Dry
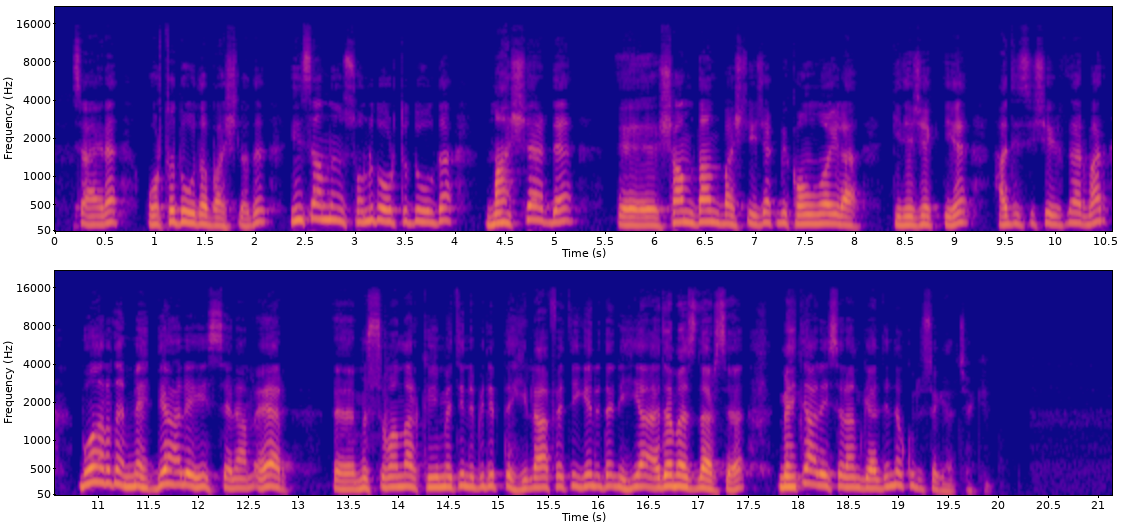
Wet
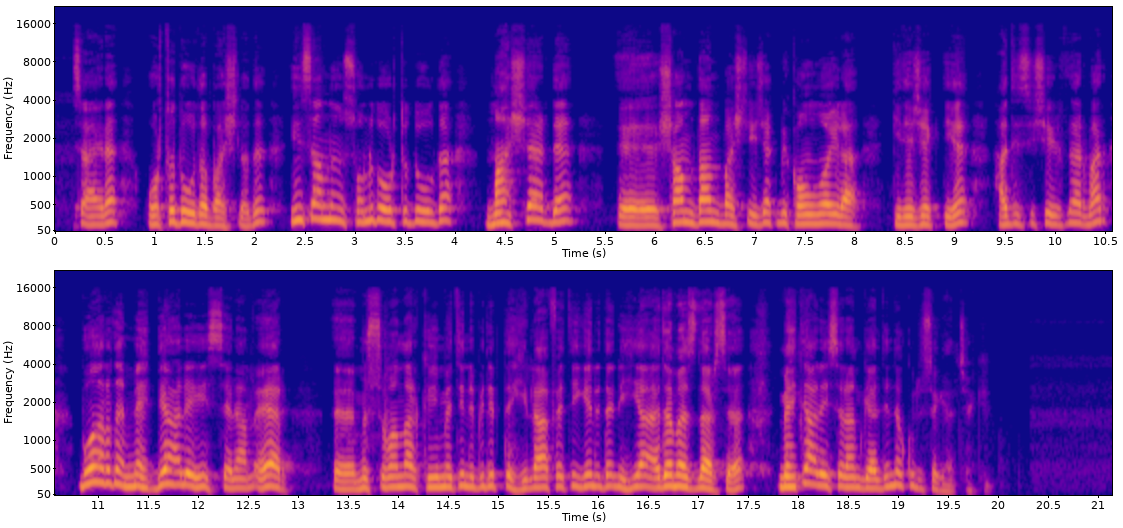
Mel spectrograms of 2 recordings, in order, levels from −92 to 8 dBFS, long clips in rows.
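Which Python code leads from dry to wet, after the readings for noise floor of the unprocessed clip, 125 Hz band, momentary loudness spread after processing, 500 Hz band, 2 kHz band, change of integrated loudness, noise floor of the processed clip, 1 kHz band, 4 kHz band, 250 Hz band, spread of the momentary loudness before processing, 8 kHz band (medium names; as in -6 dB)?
-76 dBFS, +3.0 dB, 10 LU, +6.5 dB, +7.5 dB, +5.5 dB, -70 dBFS, +7.0 dB, +7.5 dB, +4.5 dB, 10 LU, +7.5 dB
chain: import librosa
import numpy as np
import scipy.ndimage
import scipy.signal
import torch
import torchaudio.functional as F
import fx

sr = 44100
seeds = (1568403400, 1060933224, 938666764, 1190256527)

y = fx.highpass(x, sr, hz=210.0, slope=6)
y = F.gain(torch.from_numpy(y), 7.5).numpy()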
